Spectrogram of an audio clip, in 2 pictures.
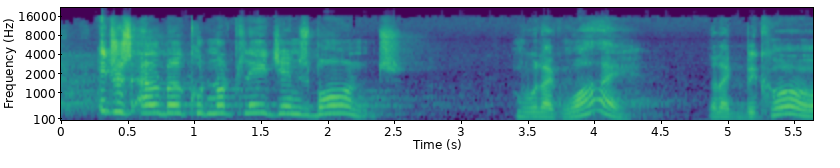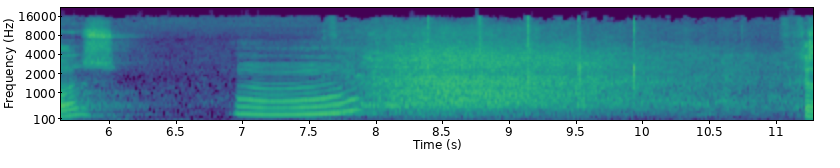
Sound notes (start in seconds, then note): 6.9 Trevor moans; 7.8 audience laughs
